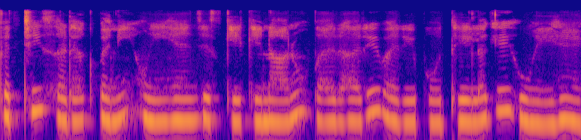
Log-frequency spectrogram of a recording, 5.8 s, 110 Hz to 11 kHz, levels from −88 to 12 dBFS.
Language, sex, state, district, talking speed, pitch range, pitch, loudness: Hindi, female, Chhattisgarh, Sukma, 135 wpm, 205-230 Hz, 215 Hz, -22 LUFS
